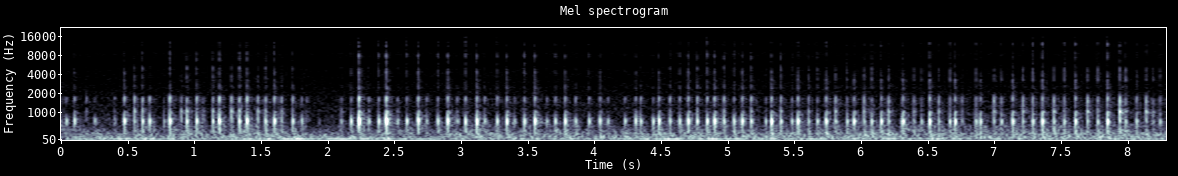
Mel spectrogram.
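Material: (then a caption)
Plastic. Fingernails scratch along the ridged surface of the hard plastic back of a Barbie paddle hairbrush. The result is a quiet, rapid stream of dry clicking ticks with a tonal edge around 700 Hz, each tick dying away almost instantly over a low background hum.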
